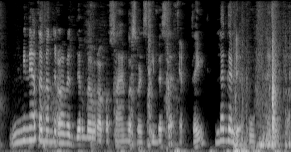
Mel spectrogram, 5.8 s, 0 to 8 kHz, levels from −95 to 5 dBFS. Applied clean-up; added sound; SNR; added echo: classical method log-MMSE.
